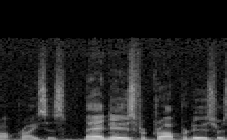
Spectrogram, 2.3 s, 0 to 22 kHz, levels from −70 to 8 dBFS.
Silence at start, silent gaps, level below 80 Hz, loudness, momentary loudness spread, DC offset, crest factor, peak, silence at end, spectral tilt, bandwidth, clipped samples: 0 s; none; -50 dBFS; -17 LUFS; 9 LU; under 0.1%; 18 dB; 0 dBFS; 0 s; -4 dB/octave; 16.5 kHz; under 0.1%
